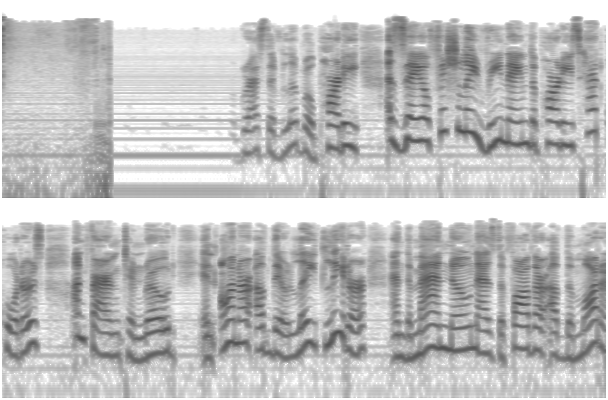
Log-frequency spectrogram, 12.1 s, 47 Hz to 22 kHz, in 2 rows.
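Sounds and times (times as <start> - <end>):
electrical mains hum: 0.0 - 12.0.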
